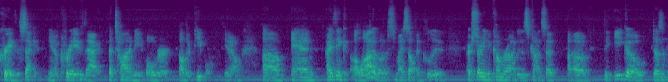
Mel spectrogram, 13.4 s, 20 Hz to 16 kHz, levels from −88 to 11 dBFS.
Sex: male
